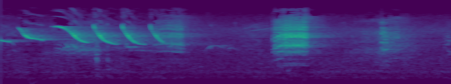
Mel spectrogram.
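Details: Yellow-billed cardinals (Paroaria capitata), several reacting to their reflection in a car mirror: five quick, high, downslurred whistles in under two seconds, then a short harsh rasp and a fainter one.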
